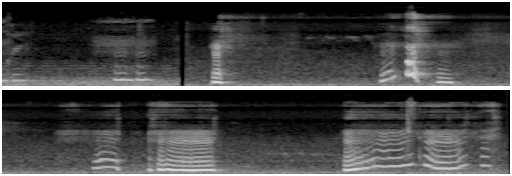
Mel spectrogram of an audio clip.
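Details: Pet dog from a compilation of 'talking' dogs making a series of short yelps and gliding, warbling moans that bend up and down like speech, several spaced bursts over ten seconds.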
